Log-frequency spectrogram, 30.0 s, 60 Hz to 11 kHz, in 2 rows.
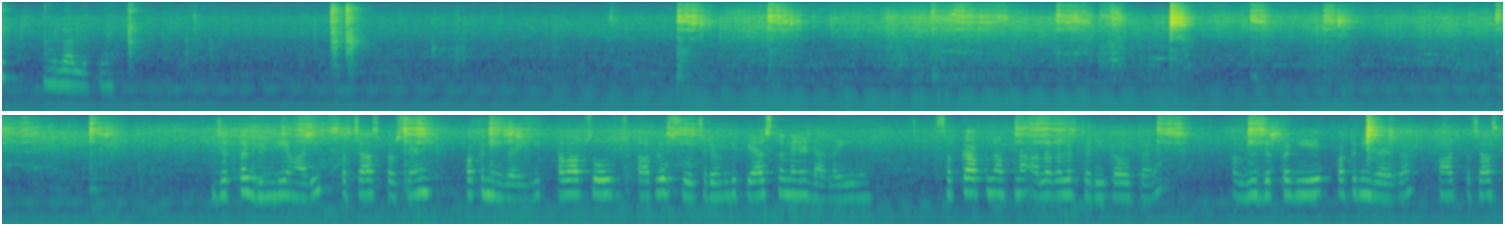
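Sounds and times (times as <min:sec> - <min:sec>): okra sizzling: 0:00.0 - 0:30.0
metal spoon scraping cookware: 0:06.8 - 0:08.0, 0:09.2 - 0:13.6, 0:14.9 - 0:16.2, 0:26.6 - 0:27.8.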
